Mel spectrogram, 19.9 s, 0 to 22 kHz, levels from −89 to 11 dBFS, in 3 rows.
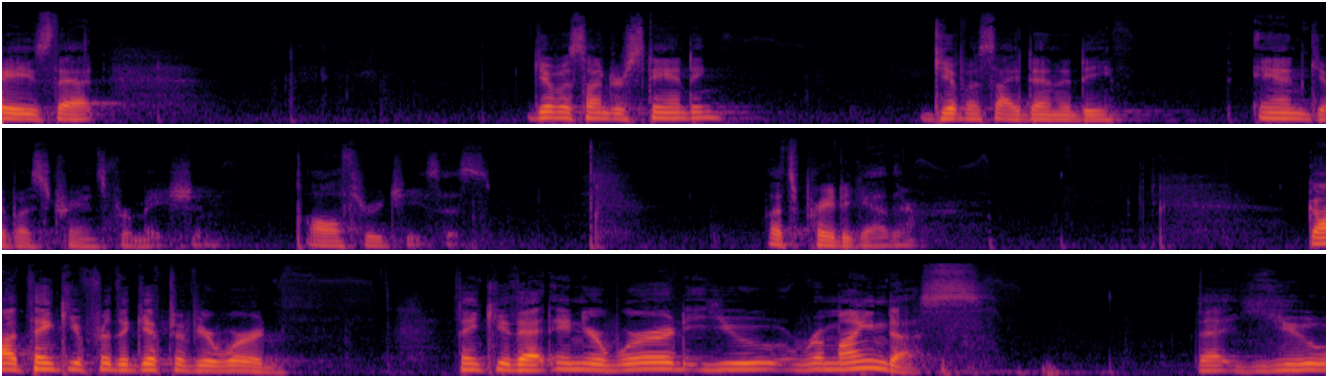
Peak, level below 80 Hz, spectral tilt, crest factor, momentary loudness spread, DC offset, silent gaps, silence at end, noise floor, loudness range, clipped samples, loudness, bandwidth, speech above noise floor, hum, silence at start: -10 dBFS; -64 dBFS; -6.5 dB/octave; 22 dB; 20 LU; under 0.1%; none; 0 s; -73 dBFS; 12 LU; under 0.1%; -31 LUFS; 16 kHz; 43 dB; none; 0 s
